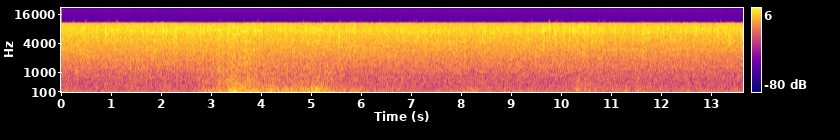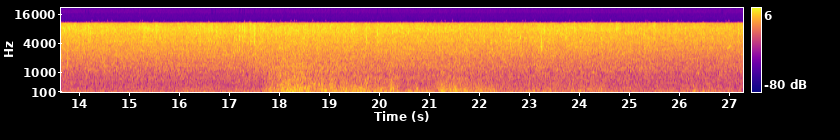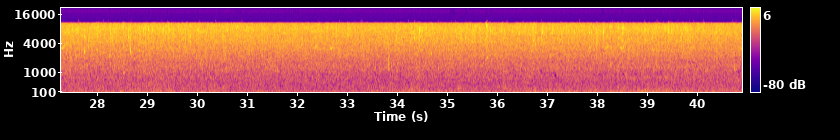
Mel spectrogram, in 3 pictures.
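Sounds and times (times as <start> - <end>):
heavy rain falling: 0.0 - 40.9
thunder rumbling: 2.5 - 9.6, 17.6 - 27.1.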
